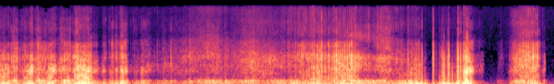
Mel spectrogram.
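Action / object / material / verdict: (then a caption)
scrape / foam microphone windscreen scraped with a screwdriver tip / foam / none. A screwdriver tip scratches the front of an orange foam microphone windscreen. This produces a continuous, muffled, rumbling scrape that is heavy in the low end with almost no bright content. A louder burst comes near the end, then a brief drop before the scratching resumes.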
